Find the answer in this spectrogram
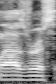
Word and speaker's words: Lazaros: And in LinkedIn is, Lazaros. Is it Lazaro? Lazarus, but it's spelled with an OS instead of a US. Yeah. Okay, with an OS, which is important. So Lazarus on LinkedIn, good place to get a hold of you.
